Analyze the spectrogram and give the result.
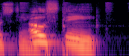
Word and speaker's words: Osteen: How do you say his name? – Osteen. – Joel Osteen. – Yes.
